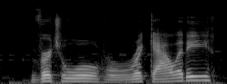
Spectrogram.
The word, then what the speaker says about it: Virtual Rickality: The virtual reality game, Virtual Rickality? Yes, that's how you pronounce it.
